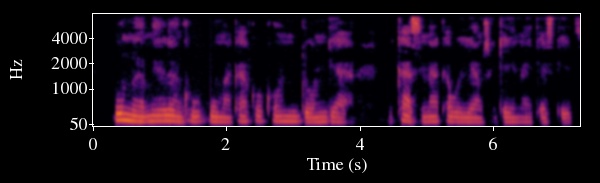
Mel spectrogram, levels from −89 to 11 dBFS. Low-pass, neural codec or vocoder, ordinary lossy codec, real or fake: 7.2 kHz; none; MP3, 48 kbps; real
